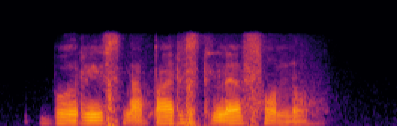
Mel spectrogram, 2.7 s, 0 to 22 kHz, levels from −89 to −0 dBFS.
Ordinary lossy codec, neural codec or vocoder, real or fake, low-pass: Opus, 16 kbps; codec, 44.1 kHz, 7.8 kbps, Pupu-Codec; fake; 7.2 kHz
